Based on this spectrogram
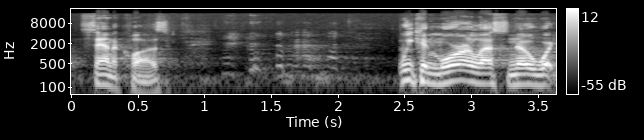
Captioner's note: audience chuckles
